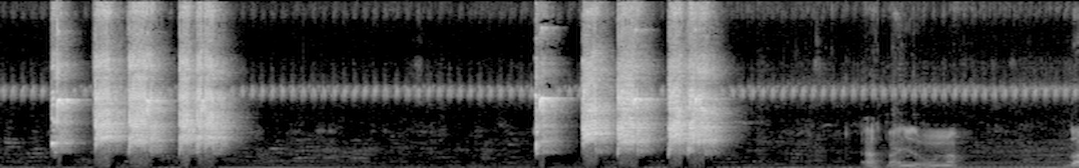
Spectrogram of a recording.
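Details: Harsh rasping calls from several black francolins: a series of four grating notes, a pause of about three seconds, another four-note series, then softer wavering harmonic sounds near the end.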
